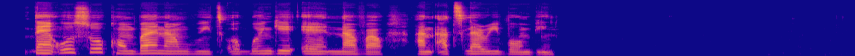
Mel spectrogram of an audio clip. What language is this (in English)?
Nigerian Pidgin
